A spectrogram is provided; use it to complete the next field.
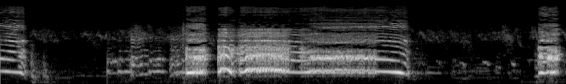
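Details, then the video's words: Rooster crowing: a short opening note, then a loud, harsh, harmonic-rich crow held about two seconds with a falling end, and the start of another crow at the close; quiet, soft sounds in between. "My rooster sings"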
